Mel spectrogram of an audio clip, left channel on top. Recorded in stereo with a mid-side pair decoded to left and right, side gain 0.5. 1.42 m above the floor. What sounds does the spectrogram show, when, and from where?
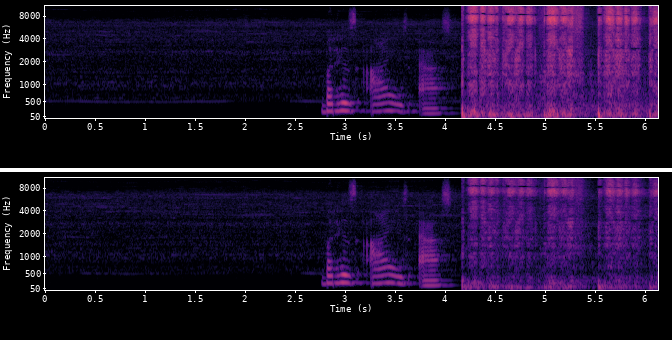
2.8 s a woman speaking: 25° left, 0.6 m; by 4.1 s 35° right, 1.0 m
4.2 s writing: 65° left, 0.5 m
